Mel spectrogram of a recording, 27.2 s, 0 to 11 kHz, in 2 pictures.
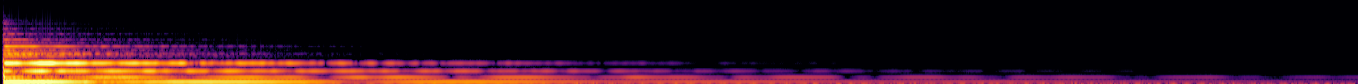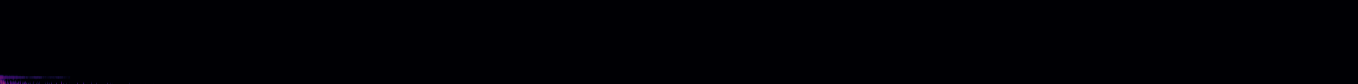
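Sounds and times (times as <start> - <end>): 
bell: 0.0 - 13.5.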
